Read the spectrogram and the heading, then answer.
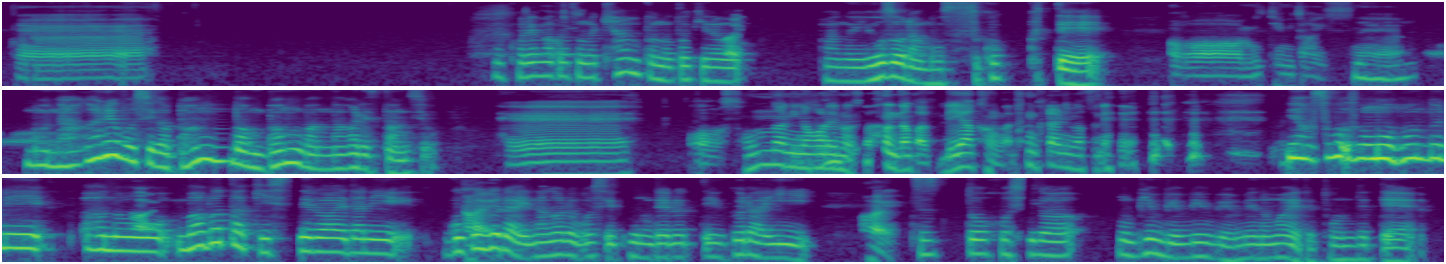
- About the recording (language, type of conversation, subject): Japanese, podcast, 子どもの頃に体験した自然の中で、特に印象に残っている出来事は何ですか？
- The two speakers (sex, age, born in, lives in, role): female, 30-34, Japan, United States, guest; male, 30-34, Japan, Japan, host
- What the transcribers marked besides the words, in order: distorted speech; static; laughing while speaking: "なんか、レア感がなくなりますね"; laugh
